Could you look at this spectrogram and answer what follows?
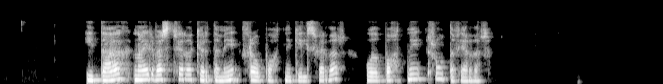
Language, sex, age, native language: Icelandic, female, 30-39, Icelandic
